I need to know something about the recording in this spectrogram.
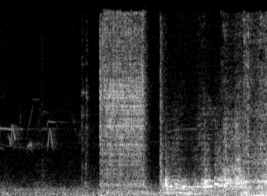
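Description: An old truck engine starts up.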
